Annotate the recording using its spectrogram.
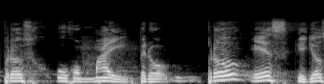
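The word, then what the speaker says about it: προσεύχομαι: En el griego eh se pronuncia pros ujomai, pero pro es que yo soy pro.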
